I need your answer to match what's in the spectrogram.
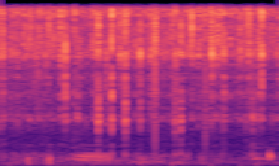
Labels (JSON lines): {"label": "biophony", "recorder": "HydroMoth"}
